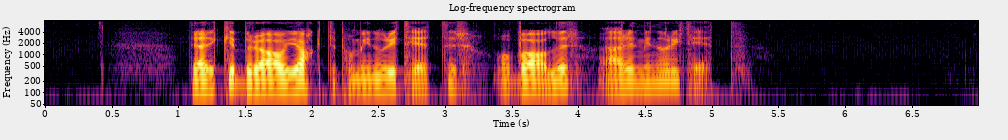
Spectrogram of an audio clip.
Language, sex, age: Norwegian, male, 56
